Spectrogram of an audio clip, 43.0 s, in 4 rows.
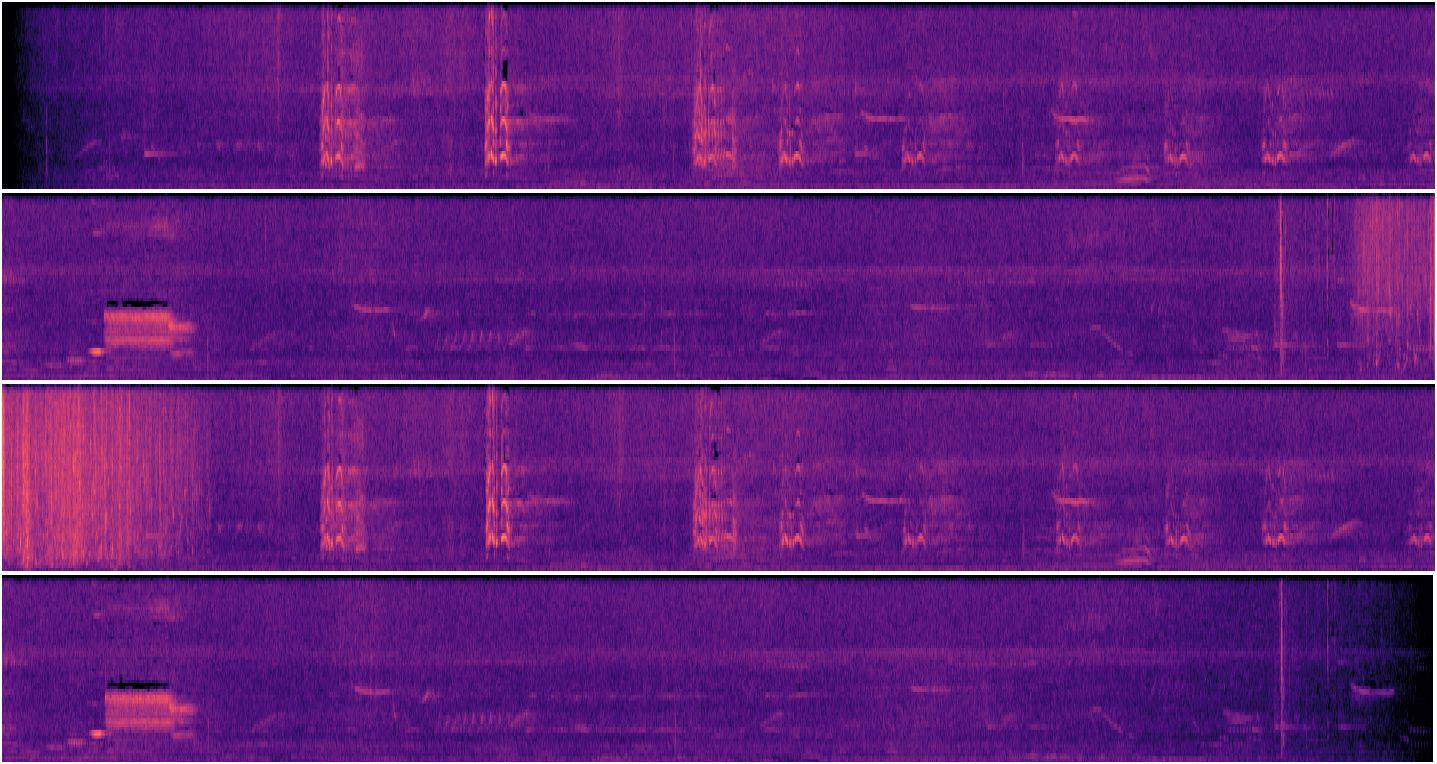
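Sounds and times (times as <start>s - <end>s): low ambient hum: 18.2s - 23.1s.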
